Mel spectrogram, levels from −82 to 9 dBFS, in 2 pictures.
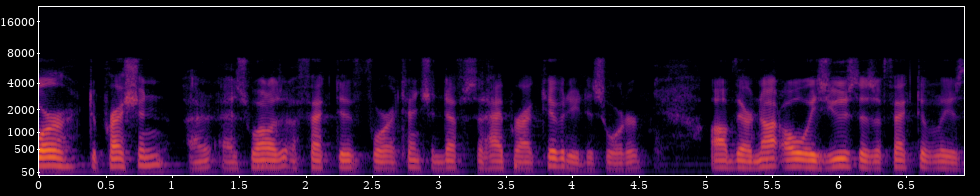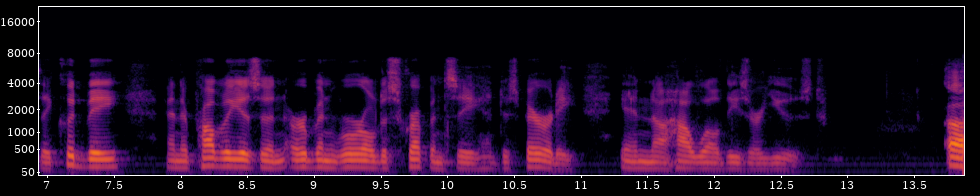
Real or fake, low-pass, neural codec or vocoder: real; 7.2 kHz; none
